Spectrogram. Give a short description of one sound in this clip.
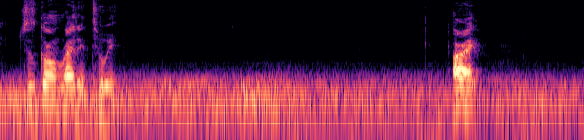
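A young man speaks in short, animated bursts into a close microphone.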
